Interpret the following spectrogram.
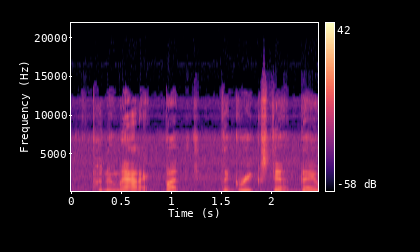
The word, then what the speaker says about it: pneumatic: When we talk about pneumatic tires, we don't pronounce the P like we do in most Greek-derived words that start with a P.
